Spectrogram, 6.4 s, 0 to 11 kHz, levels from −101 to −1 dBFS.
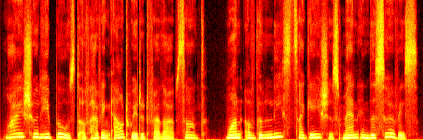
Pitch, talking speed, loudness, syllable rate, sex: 210 Hz, 170 wpm, -16 LUFS, 5.0 syllables/s, female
